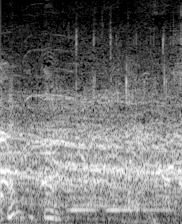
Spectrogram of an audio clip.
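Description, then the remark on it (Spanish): A dense, steady wash of crowd noise mixed from sound effects of girls and boys screaming, warriors, crowd ambience, shouts and people moaning, many voices blending together at a constant level, with a few louder shouts and drawn-out vocal sounds rising briefly above the din. “Vamos a poner también a, guerreros. Ambiente crowd. Y le vamos a poner a, los gritos. ¿eh? y, a la gente gimiendo también.”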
